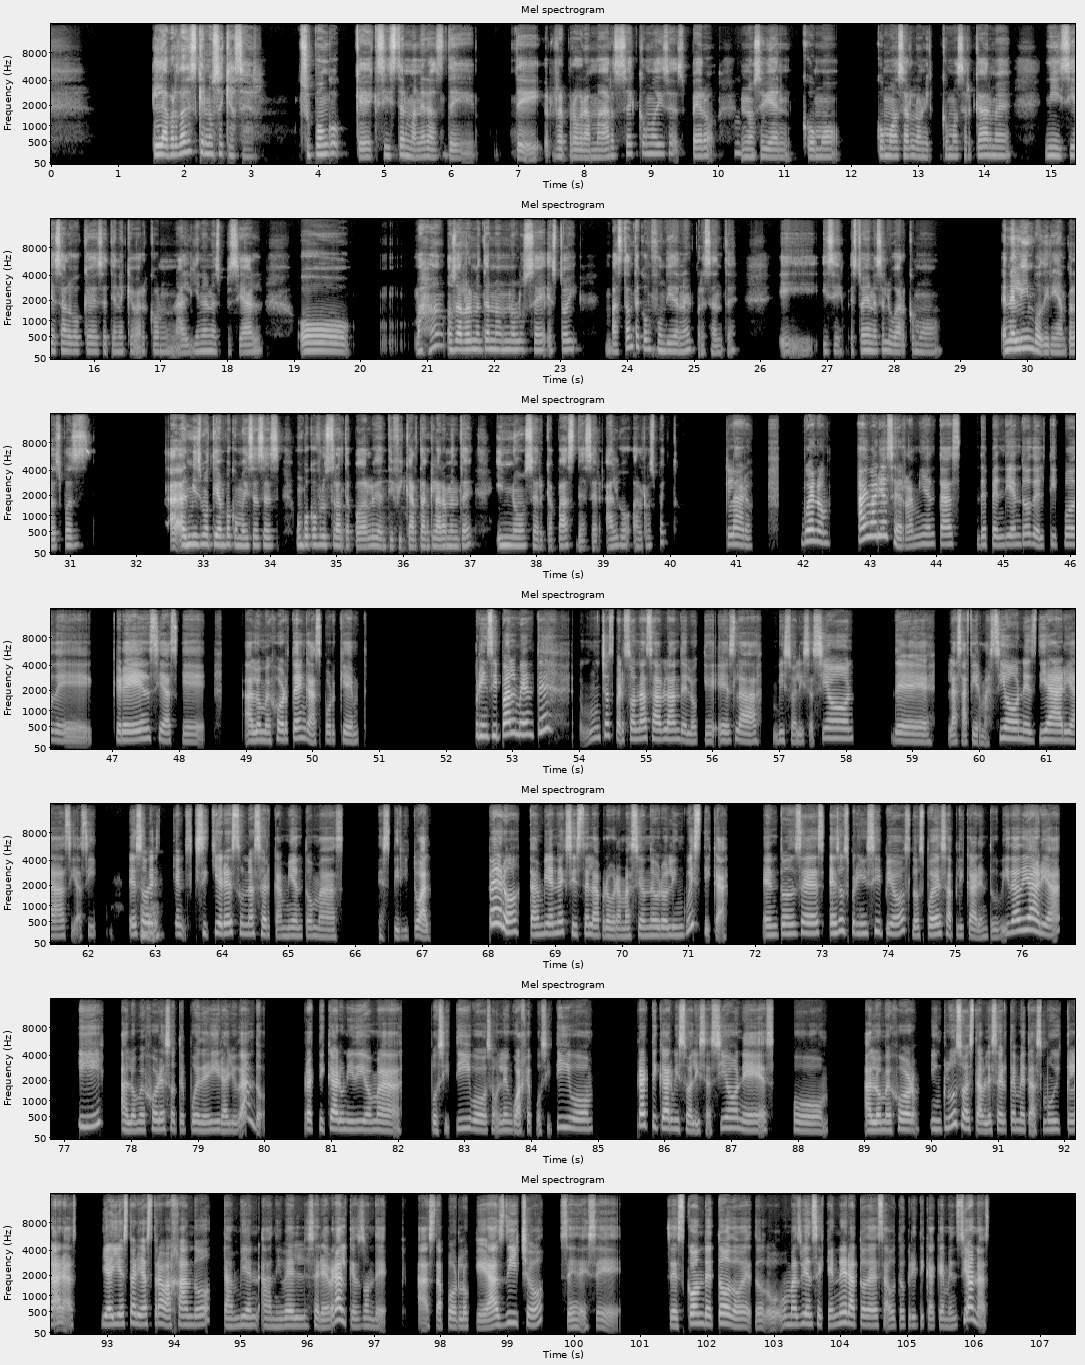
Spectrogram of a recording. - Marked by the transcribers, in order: other background noise; tapping
- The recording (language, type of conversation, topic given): Spanish, advice, ¿Cómo puedo manejar mi autocrítica constante para atreverme a intentar cosas nuevas?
